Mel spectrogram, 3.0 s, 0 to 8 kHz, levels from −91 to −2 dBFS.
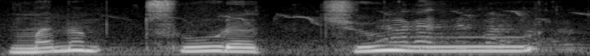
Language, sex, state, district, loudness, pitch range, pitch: Telugu, male, Telangana, Nalgonda, -28 LUFS, 175-195 Hz, 185 Hz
